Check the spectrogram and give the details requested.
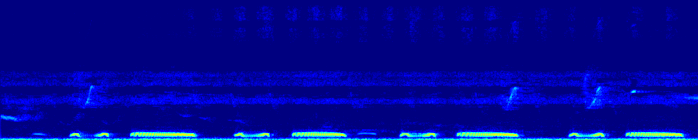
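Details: Trap decoy spotted dove cooing steadily: a short wavering double note, then a sustained mellow coo, repeated four times in quick succession, with a continuous insect buzz and a few thin chirps in the background.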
